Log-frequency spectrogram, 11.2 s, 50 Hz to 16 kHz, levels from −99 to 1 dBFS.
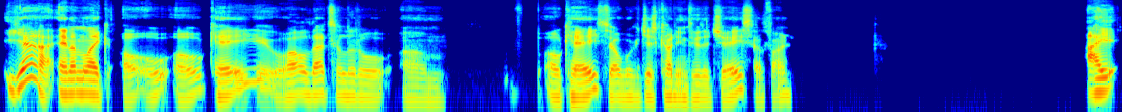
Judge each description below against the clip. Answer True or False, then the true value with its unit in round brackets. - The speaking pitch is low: True (115 Hz)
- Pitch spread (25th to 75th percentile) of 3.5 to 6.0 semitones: False (2.9 semitones)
